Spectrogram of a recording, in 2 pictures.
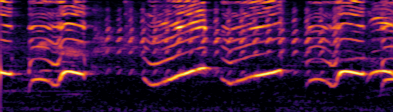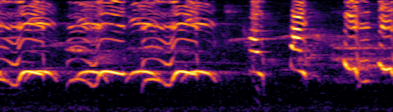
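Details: Wild-style laughingthrush song, used to rouse and train caged birds: a run of rich, rising whistled notes repeated about twice a second, ending in more varied, scratchier phrases.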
